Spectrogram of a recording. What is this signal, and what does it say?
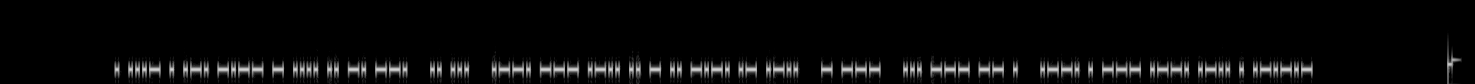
Morse code, heard as a keyed tone, about 34 wpm, 700 Hz. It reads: EVERYTHING IS POLITICAL TO SOME PEOPLE.
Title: Sentences from Top 1000 Words - Review Part 5 - 35wpm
